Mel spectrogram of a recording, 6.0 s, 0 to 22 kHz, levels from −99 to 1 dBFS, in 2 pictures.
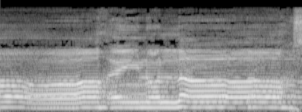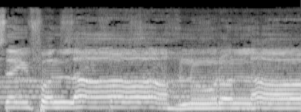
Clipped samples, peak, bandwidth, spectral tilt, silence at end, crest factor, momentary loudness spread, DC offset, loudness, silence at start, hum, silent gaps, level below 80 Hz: under 0.1%; 0 dBFS; 16 kHz; -4.5 dB/octave; 0 s; 12 dB; 3 LU; 0.2%; -12 LUFS; 0 s; none; none; -46 dBFS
